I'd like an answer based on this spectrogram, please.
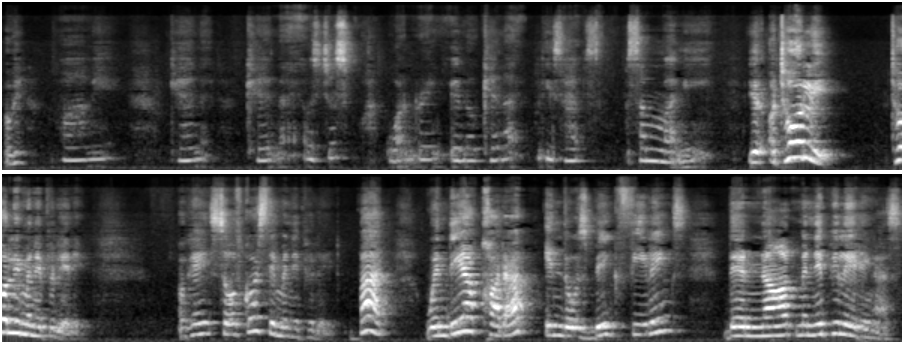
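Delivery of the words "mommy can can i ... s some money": tiny, hushed, whispery little mouse voice. Imitating a daughter asking for money so sweetly: imitating daughter's tiny sweet voice. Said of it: "my daughter's voice becomes like a little impet, like a mousette".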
